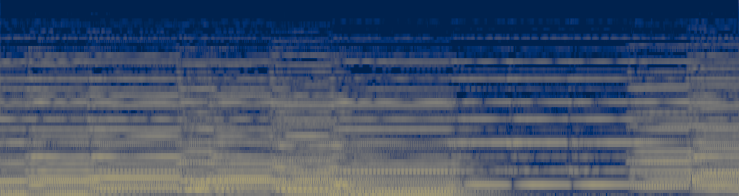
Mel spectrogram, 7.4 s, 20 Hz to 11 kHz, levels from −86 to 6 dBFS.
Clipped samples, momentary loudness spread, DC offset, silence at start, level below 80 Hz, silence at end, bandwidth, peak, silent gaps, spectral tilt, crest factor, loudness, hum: under 0.1%; 7 LU; under 0.1%; 0 s; -38 dBFS; 0 s; 8 kHz; -14 dBFS; none; -8 dB/octave; 14 dB; -29 LUFS; none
